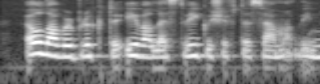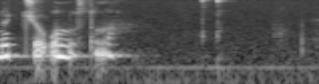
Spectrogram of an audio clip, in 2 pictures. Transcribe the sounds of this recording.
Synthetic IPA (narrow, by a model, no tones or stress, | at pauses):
ʔœʉlɑʋʊɹbɾʉkt̪ə̰ʔiːʋɑlɛst̪ʋiːkʉʃɪft̪əsɑ̰ːmɑ̰nʋḭːnʏt͡ʃʊ̰ʔʊnʊst̪ʊnə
